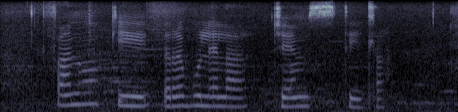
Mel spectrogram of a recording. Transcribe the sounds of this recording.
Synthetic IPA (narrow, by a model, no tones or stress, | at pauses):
fanʊkʼɪrebʊlɛla | d͡ʒemstʼɪːt͡ɬʼa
